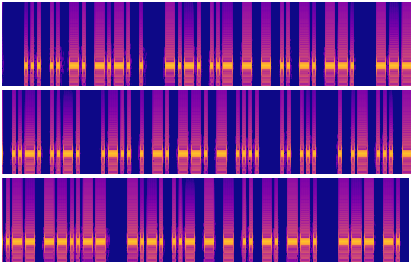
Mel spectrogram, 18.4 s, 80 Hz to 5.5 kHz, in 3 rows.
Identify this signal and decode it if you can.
Morse code, heard as a keyed tone, about 25 wpm, 600 Hz. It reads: SINCE CUTTING OFF LENGTH IS EASY, CUTTING ON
